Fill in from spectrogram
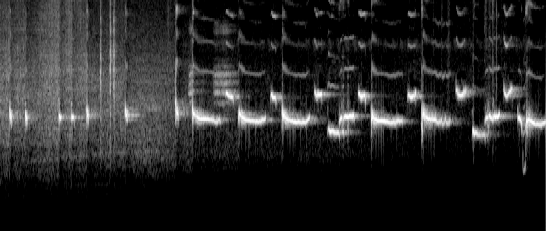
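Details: White-rumped shama, described as a vigorous singer with a full repertoire, starting with sparse clear whistles over a hiss, then a dense run of whistled notes and sharp clicks.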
